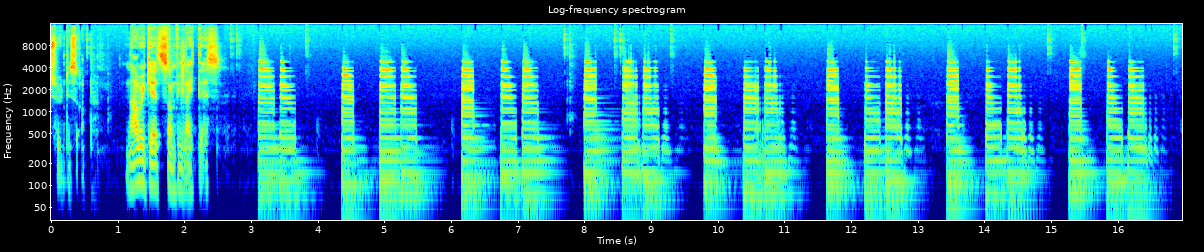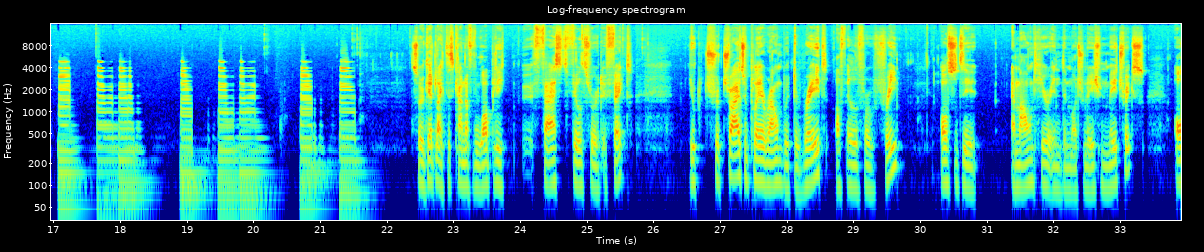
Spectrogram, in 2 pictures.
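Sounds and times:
synth chord stabs with wobbly filter: 3.1 - 21.8.

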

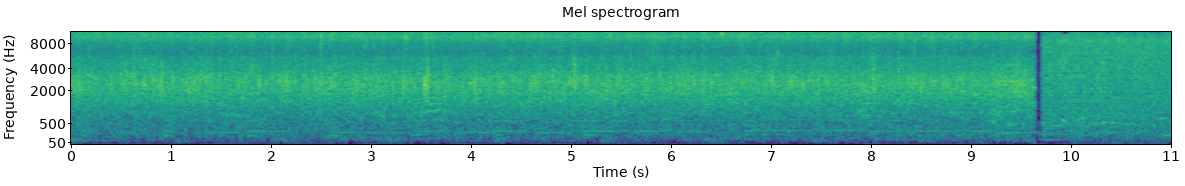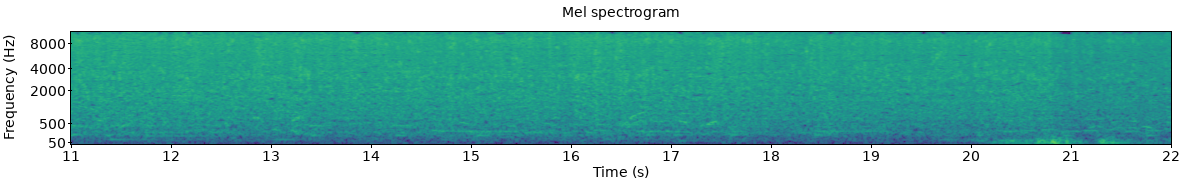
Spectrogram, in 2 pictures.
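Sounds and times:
heavy rain falling: 0.0 - 22.0
low rumbling: 19.9 - 22.0.

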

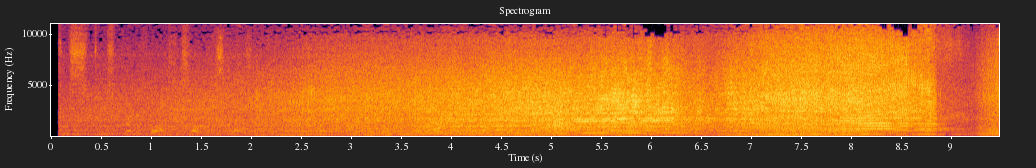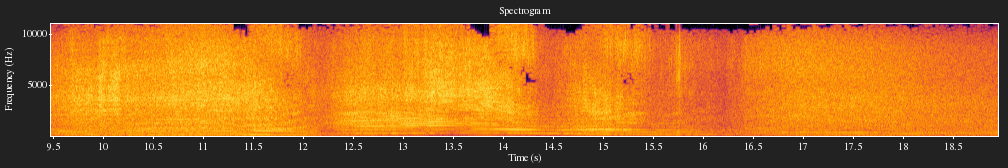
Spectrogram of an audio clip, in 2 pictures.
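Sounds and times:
racing car engines passing: 0.1 - 18.9.

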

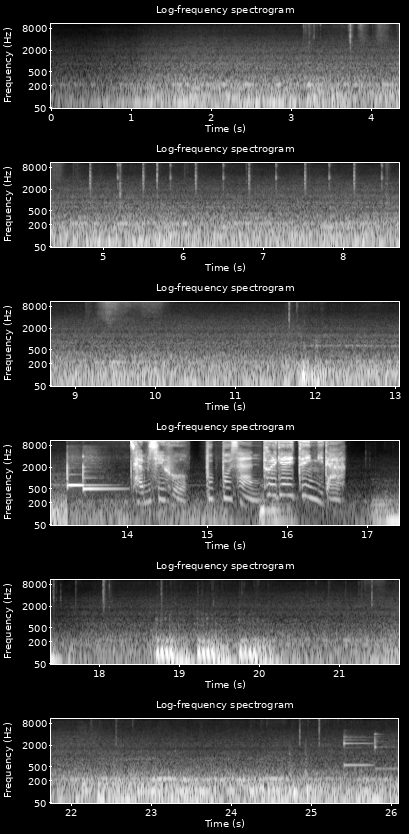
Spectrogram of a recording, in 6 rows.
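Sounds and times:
car road and engine rumble: 0.0 - 26.0
two-note navigation chime: 13.2 - 14.0.

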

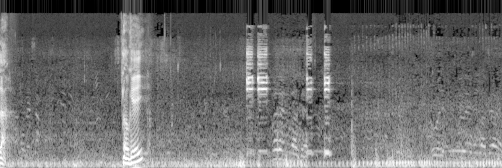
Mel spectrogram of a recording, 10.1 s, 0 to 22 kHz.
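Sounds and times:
faint crowd voices: 0.0 - 10.0
motorcycle engine running: 3.1 - 10.0.

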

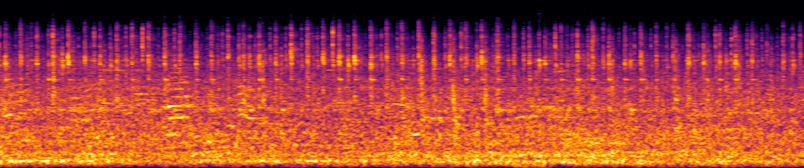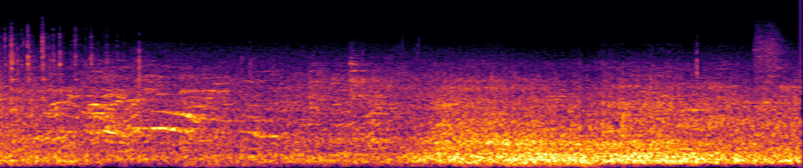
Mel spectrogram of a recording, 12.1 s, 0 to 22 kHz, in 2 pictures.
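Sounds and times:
ratchet clacking rapidly: 0.0 - 7.3
mechanical rumble: 0.0 - 8.0.

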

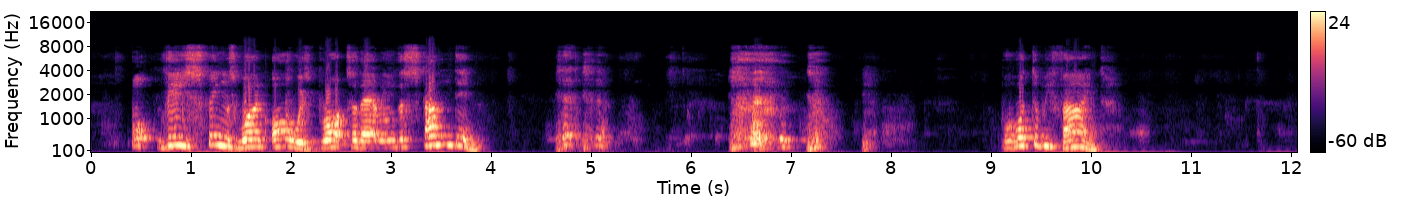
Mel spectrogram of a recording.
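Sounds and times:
man coughing: 4.6 - 5.3, 6.4 - 8.0.

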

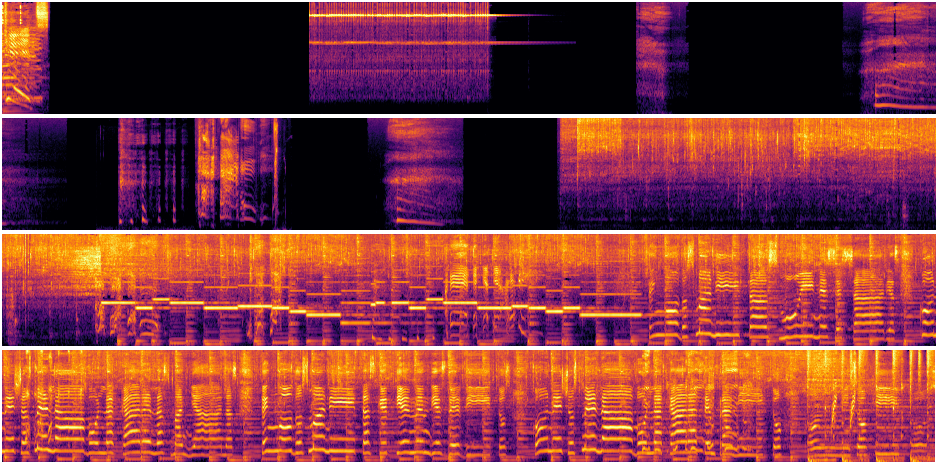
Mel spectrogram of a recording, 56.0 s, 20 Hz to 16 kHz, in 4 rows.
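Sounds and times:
mechanical alarm clock ringing: 4.6 - 8.2
tap water running into sink: 22.4 - 29.4
music: 29.4 - 56.0
cartoon baby yawning: 51.5 - 53.5.

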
